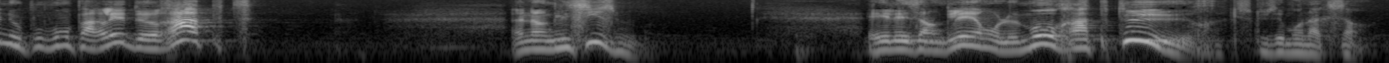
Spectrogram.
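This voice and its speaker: A man from France preaching a sermon in a French accent, stressing key words emphatically and stretching them out. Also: slightly rough. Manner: emphatic, stretching key words, wide swings in pitch and loudness.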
